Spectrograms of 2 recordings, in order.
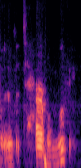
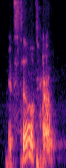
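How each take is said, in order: First: Said in the usual way. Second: Much higher, insisting on still; teasing indignation, pitched high; mock outrage. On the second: Real, not acted. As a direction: jump way up in pitch on It's still a terrible movie, leaning on still. Mock outrage at a student's film pick.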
